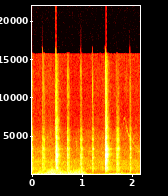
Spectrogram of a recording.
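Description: Two pairs of drumsticks striking a rubber practice pad together in a steady rhythm, about four strokes a second, in an accent-tap exercise with a short, dry buzz stroke in place of the first tap after each accent. A low rumble runs underneath.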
